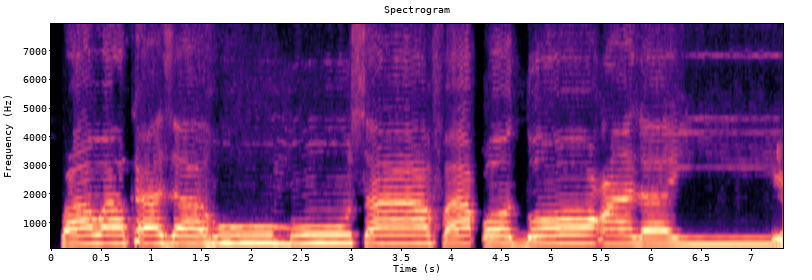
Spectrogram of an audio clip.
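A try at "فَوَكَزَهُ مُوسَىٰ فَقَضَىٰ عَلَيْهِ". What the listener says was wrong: Qaf sama botnya terdengar enggak tebal. Coba ditebalkan lagi. Qaf bot lebih tipis, lebih tebal daripada qaf. Lebih tebal. Faqado.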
